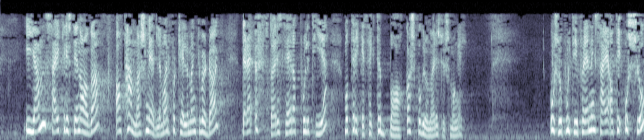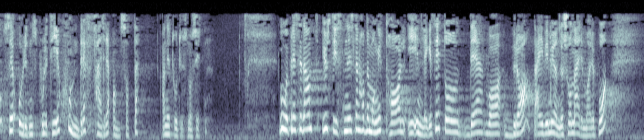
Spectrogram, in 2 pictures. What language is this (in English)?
Norwegian Nynorsk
